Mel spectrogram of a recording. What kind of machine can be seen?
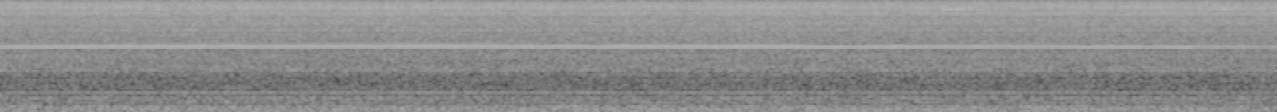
pump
